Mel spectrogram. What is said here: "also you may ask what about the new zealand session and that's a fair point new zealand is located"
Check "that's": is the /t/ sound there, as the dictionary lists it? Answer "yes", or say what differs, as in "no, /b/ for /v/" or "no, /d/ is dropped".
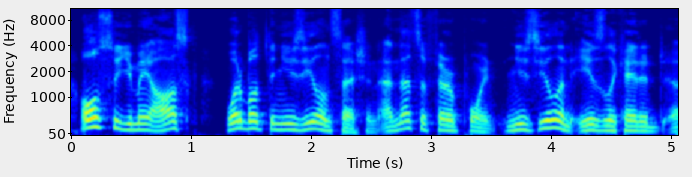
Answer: yes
